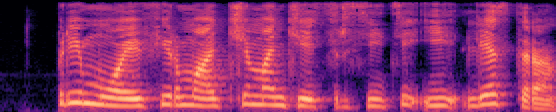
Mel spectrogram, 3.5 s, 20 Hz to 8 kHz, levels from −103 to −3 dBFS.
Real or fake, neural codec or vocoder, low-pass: real; none; 7.2 kHz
